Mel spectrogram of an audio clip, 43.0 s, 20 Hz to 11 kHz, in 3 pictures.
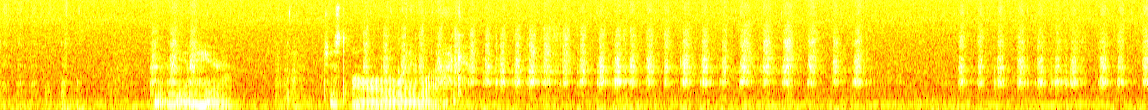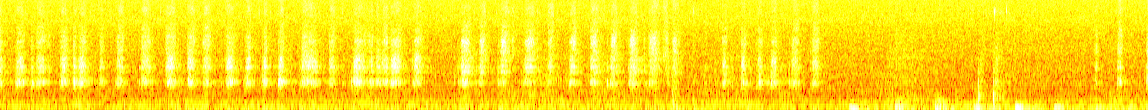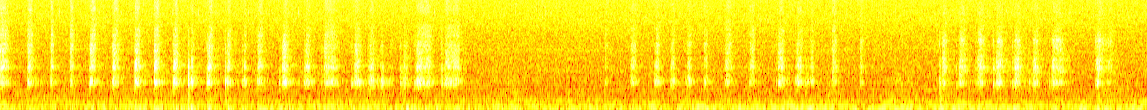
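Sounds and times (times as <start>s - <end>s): paintbrush dabbing on canvas: 1.9s - 2.8s, 4.5s - 10.9s, 12.0s - 24.7s.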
